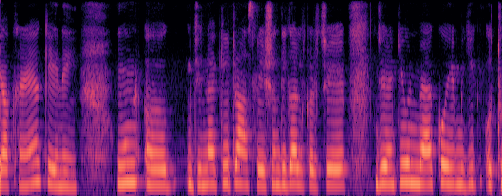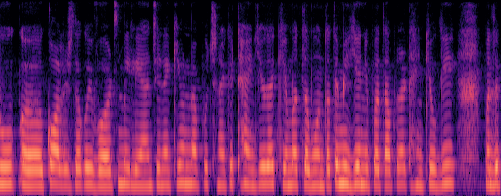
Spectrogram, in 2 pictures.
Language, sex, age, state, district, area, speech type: Dogri, female, 18-30, Jammu and Kashmir, Samba, rural, spontaneous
